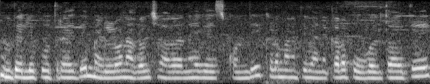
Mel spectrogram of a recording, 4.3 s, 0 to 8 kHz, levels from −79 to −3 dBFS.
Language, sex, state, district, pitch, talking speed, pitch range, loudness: Telugu, female, Andhra Pradesh, Chittoor, 240 Hz, 165 wpm, 225-250 Hz, -17 LUFS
